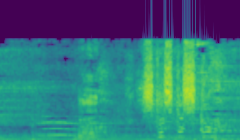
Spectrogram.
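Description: Hip-hop track between rap lines: a held synth chord over a bass line, with a short vocal 'uh' about a second in and a few quick gliding cries over it.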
